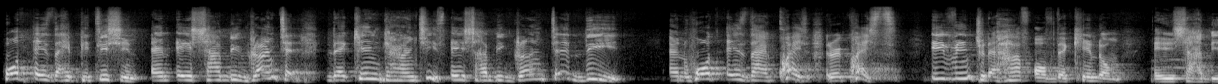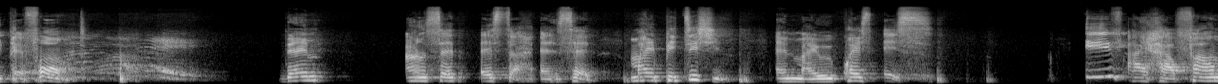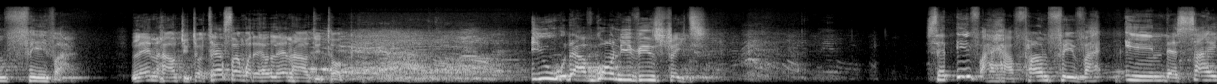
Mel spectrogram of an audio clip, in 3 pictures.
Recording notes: Sermon delivered on Sunday, November 12, 2023, at LCI Mega-Church in Cape Town, South Africa.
